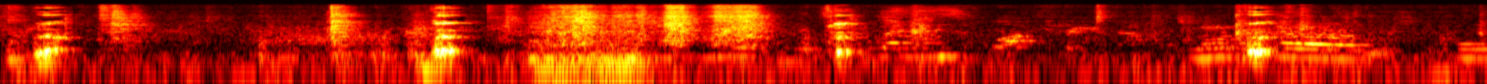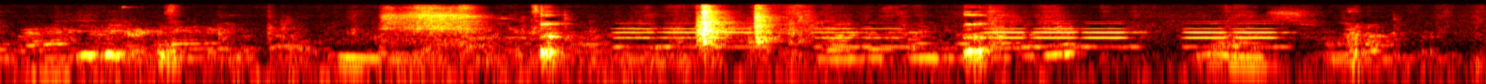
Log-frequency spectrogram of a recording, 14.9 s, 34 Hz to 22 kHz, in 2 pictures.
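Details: Male with persistent hiccups on day 8 who later went to hospital when breathing became difficult: sharp, abrupt hiccups recurring about every two seconds.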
